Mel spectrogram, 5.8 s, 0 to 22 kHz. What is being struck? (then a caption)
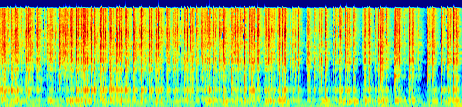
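Plastic soda bottle. Fingertips and nails quickly tap and scratch over the body and paper/plastic label of a large, hollow, capped green plastic 7UP bottle held in both hands. The result is a dense, steady stream of bright, crackly scratches and short, dry, hollow plastic taps that stop almost instantly with no ring.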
